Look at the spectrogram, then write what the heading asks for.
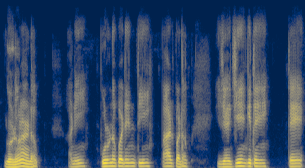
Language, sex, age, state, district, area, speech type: Goan Konkani, male, 18-30, Goa, Canacona, rural, spontaneous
